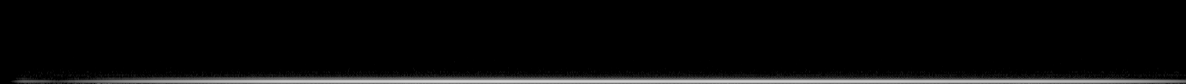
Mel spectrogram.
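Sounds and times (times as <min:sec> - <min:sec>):
om tone at 136.1 Hz therapeutic tuning fork: 0:00.2 - 0:11.8.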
